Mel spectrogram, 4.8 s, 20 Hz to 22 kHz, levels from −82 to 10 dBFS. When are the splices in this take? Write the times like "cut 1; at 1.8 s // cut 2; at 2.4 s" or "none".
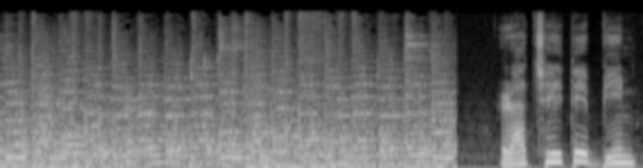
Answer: cut 1; at 3.4 s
